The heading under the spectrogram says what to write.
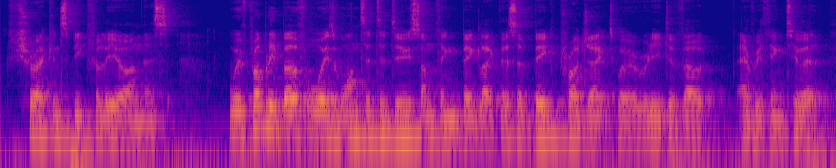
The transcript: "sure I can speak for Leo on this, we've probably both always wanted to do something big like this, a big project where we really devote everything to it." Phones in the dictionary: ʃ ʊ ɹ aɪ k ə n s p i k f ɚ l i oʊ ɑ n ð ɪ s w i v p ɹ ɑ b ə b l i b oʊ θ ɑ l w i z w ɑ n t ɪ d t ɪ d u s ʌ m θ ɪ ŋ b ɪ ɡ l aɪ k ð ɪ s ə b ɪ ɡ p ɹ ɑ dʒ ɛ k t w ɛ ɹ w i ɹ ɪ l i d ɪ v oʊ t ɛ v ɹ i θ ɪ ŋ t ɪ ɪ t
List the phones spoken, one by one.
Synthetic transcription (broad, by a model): ʃ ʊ ɹ aɪ k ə n s p i k f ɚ l i oʊ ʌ n ð ɪ s w i v p ɹ ɑ b ə b l i b oʊ θ ɑ l w i z w ɑ n t ɪ d t ɪ d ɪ s ʌ m θ ɪ ŋ b ɪ ɡ l aɪ k ð ɪ s ə b ɪ ɡ p ɹ ɑ dʒ ɛ k t w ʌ ɹ w i ɹ ɪ l i d ɪ v oʊ t ɛ v ɹ i θ ɪ ŋ t ɪ ɪ t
